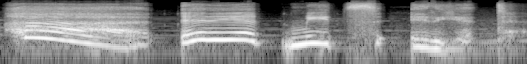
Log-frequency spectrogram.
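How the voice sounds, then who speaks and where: A woman's voice: very high-pitched, sing-song, slow, a bit bright, faint music behind, exaggerated voice. A woman playing a tiny, cheeky childlike fairy companion in a video game, blunt and a little snarky. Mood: exasperated. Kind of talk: video game character acting.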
